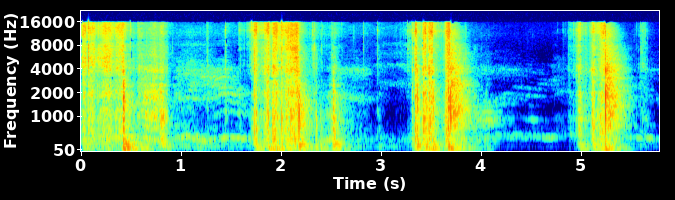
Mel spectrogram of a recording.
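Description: A knife chops through an onion and knocks on a wooden board.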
